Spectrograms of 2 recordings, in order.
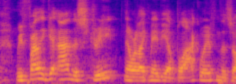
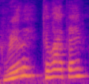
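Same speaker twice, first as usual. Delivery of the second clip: coy surprise; 10 semitones higher, 10 dB quieter than usual. Retold or imitated. Hooker surprised, voiced high.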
